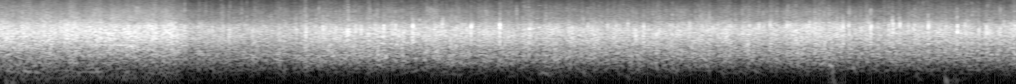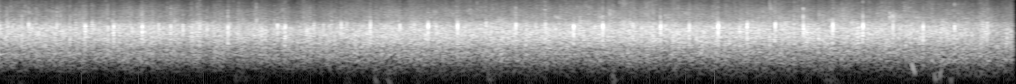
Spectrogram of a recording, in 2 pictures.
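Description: An audience of Justice Department staff applauds to welcome Attorney General Merrick Garland, a dense, sustained roar of clapping that holds steady for about twenty-five seconds with no voices over it.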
